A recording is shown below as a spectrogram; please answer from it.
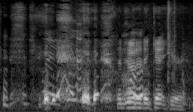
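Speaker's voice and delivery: slow, laughing dad; puzzled father, drawn out. Acted. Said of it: "my dad said".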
